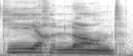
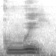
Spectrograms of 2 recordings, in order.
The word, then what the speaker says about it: guirlande: If you want to create a hard G with an E or an I, you have to insert a U. So it's Guy. Guirlande, a hard G sound, not gui. Guirlande.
